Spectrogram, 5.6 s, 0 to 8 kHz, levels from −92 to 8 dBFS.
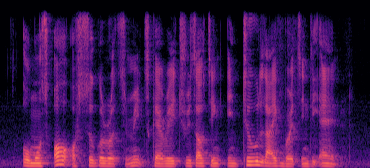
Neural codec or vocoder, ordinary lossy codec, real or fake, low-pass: none; none; real; 7.2 kHz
